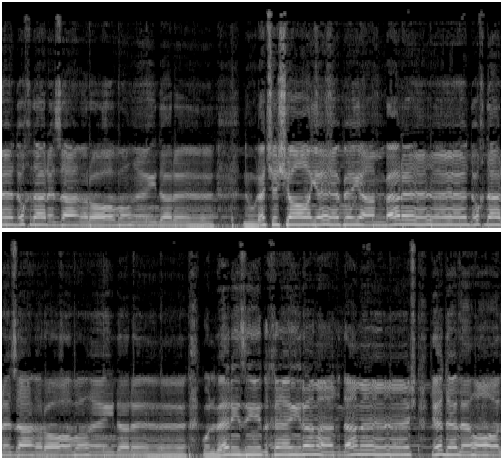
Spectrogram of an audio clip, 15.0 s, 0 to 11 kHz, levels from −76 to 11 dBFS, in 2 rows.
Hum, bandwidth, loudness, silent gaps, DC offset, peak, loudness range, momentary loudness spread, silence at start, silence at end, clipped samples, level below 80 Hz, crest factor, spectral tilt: none; 11 kHz; -18 LUFS; none; under 0.1%; -2 dBFS; 3 LU; 7 LU; 0 s; 0 s; under 0.1%; -50 dBFS; 16 dB; -5 dB/octave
